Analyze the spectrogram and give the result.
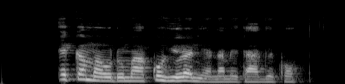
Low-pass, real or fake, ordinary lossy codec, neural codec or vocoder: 14.4 kHz; real; MP3, 96 kbps; none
